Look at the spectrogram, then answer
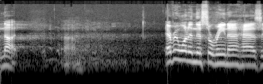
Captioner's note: audience laughing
